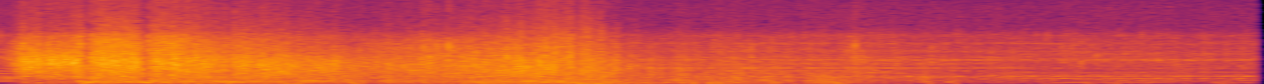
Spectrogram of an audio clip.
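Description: A loud rumble of thunder from a lightning bolt rolls over steady heavy rain, swelling for a few seconds and then easing off while the downpour continues to hiss. No voices.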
